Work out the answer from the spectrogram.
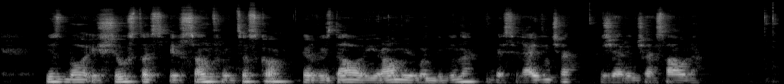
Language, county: Lithuanian, Alytus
